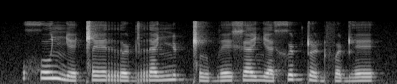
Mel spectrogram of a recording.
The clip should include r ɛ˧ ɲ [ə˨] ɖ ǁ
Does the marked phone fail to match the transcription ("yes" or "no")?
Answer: yes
